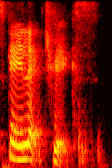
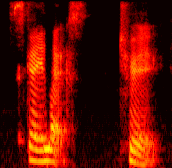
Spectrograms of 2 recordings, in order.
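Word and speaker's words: Scalextric: compared to the rest everyone says sk electrics it's like no it's scalex trick but it must be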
